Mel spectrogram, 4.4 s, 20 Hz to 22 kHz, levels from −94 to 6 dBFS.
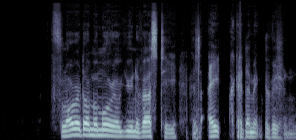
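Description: Repeated packet loss runs from 2.93 to 4.25 s. Short holes, the longest 60 ms, are patched by repeating prior sound, leaving choppy, robotic speech with pieces missing. At 3.54 s, chunks out of order: a 20 ms chunk arrives two chunks late, causing a brief jumbled stutter.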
